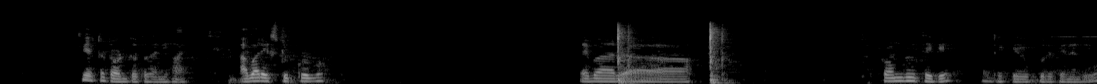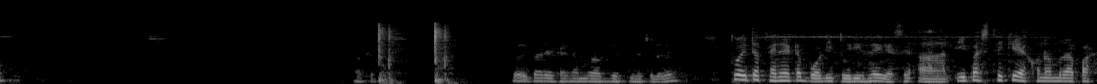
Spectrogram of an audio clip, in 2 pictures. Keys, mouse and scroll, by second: 2.8 ctrl+e, 4.9 click, 6.2 space, 7.1 space, 7.5 scroll down 1, 8.0-8.3 middle drag, 8.6-9.0 alt+middle drag, 9.9-13.4 drag, 14.1 click, 14.7 space, 15.3 space, 16.2-17.3 right drag, 17.6 click, 18.4-19.6 alt+drag, 19.9 alt+scroll up 1, 20.4 scroll down 2, 21.4 click.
